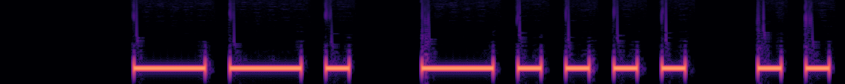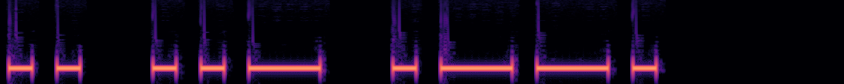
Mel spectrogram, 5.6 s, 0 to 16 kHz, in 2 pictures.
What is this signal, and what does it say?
Morse code, heard as a keyed tone, about 15 wpm, 700 Hz. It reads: G6HUP
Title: DXCC-100 Call Signs - 5 Characters - Repeated 2x - 15wpm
